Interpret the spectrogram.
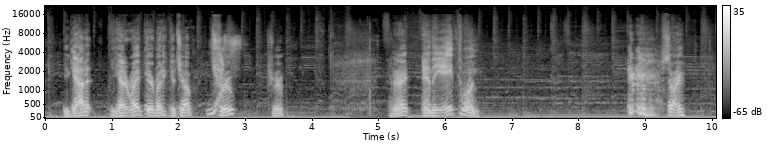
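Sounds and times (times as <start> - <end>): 
speech: 0.3 - 3.7, 5.2 - 6.6, 8.7 - 9.7
person coughing, rough and throaty: 8.8 - 9.4.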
